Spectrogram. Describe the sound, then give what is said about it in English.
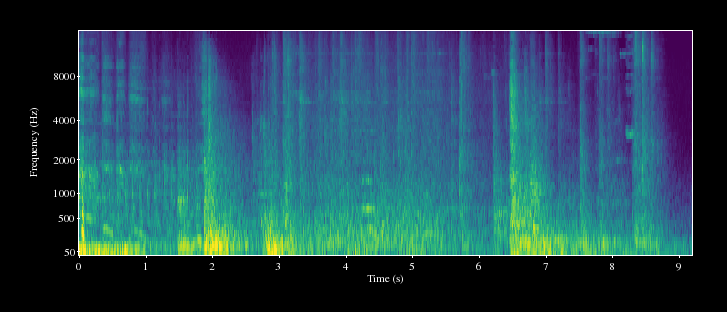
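An elevator arrives and its doors slide open: heavy thuds and rumbling mechanical noise, with a few louder bumps standing out over a dense, steady clatter. “The code actually worked! Just took a second for the elevator!”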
